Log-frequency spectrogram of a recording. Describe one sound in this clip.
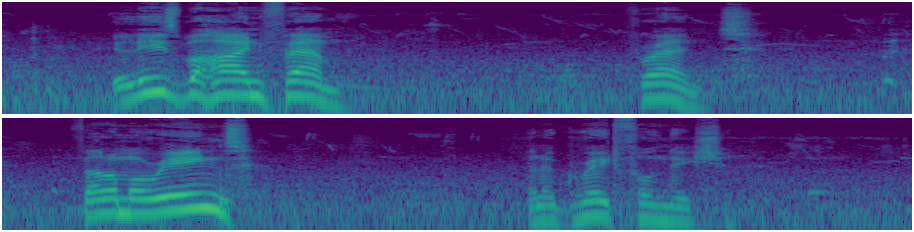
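A man speaks solemnly in short, slow phrases with pauses between them.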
